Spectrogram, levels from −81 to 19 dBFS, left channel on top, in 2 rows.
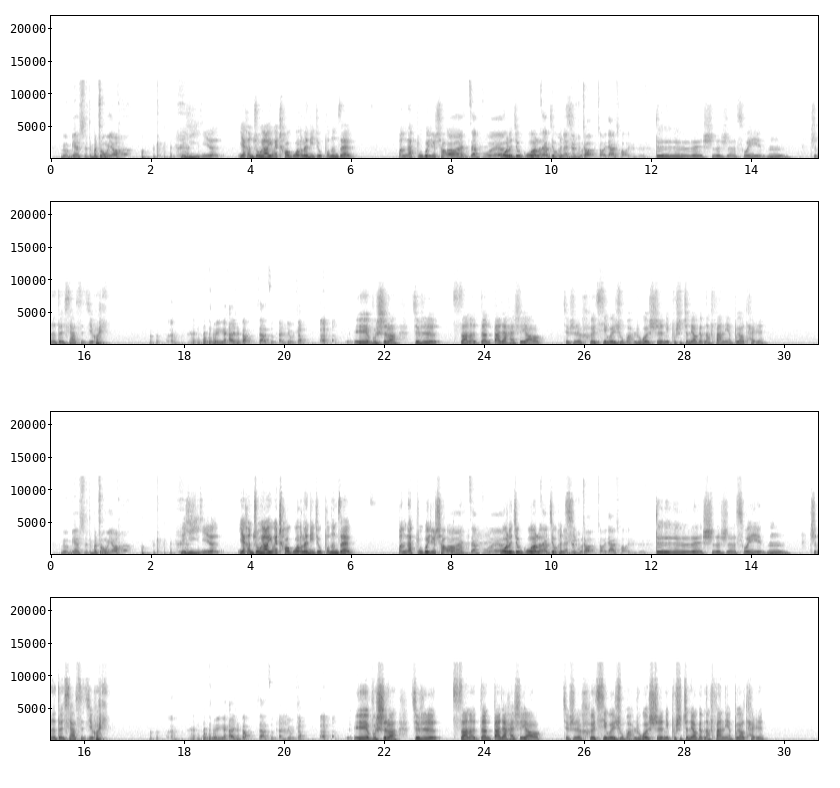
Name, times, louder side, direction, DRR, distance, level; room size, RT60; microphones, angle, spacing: voice 1, 0.2-1.6 2.4-2.8 7.9-9.2 9.7-11.9 17.6-20.4 20.7-21.0, left 1 dB, ahead, 1.7 m, -38 dB
voice 2, 2.6-3.3 3.7-6.0 6.9-8.2 9.0-10.5 12.1-14.8 15.2-16.4 21.4-23.1 23.5-25.1 25.6-29.6, right 5 dB, 70° right, 0.4 m, -27 dB
9.7 x 7.3 x 5.0 m
head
